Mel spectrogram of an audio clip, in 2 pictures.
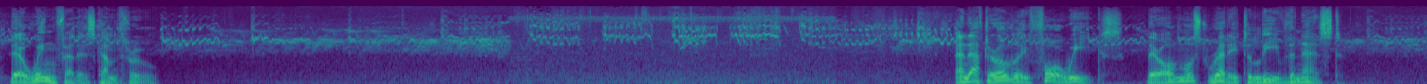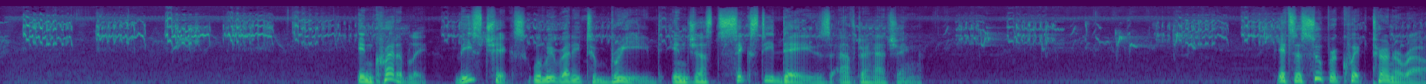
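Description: Budgerigars chirp and chatter in quick, high twitters.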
